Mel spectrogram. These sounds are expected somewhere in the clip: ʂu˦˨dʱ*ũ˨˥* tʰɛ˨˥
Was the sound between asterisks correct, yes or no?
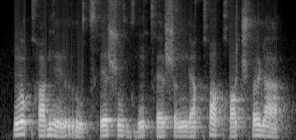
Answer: yes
